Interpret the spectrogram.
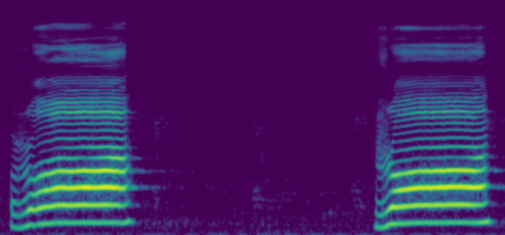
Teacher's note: زبان کی نوک اور مقابل کے تالو سے ادا کریں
